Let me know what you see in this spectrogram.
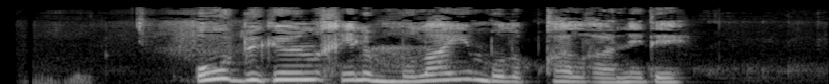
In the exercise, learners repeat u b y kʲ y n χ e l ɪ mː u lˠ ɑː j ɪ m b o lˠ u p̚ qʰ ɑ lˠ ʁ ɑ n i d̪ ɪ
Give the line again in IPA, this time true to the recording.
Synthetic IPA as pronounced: u b y ɡʲ y n χ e l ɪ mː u lˠ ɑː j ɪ m b o lˠ u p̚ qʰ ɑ lˠ ʁ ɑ n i d̪ ɪ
